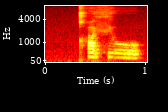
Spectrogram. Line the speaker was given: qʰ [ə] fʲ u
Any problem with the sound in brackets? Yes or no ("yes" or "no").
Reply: no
